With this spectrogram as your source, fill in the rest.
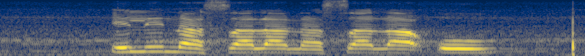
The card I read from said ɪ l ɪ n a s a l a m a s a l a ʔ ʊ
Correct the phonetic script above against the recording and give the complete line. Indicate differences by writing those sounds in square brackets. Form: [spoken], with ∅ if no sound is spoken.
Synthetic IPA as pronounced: ɪ l ɪ n a s a l a [n] a s a l a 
